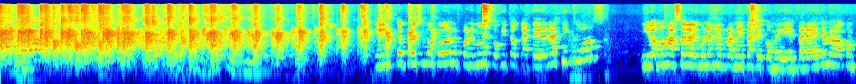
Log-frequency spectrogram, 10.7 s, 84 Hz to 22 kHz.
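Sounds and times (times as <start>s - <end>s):
audience applause at a live comedy show: 0.0s - 5.3s
speech: 5.2s - 10.6s.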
